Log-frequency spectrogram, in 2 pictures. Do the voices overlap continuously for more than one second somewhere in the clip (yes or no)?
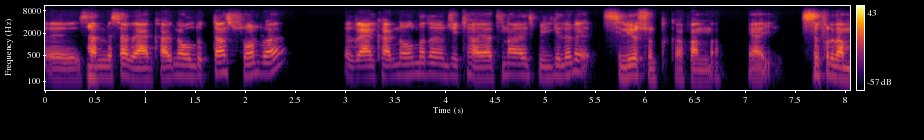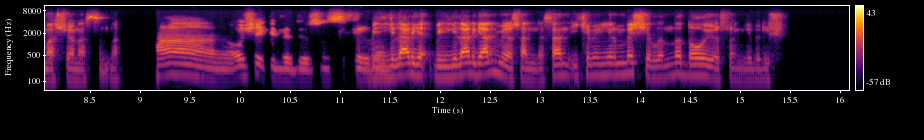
no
